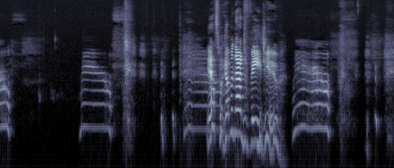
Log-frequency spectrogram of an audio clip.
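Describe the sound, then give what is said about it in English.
A cat named Smudge meows insistently several times, loud, demanding breakfast in the morning, its drawn-out cries coming in a steady series while a person speaks briefly between and over them. “You ain't getting back to sleep after this cat.”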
